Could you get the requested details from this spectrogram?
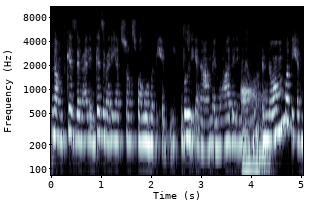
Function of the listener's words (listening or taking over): listening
